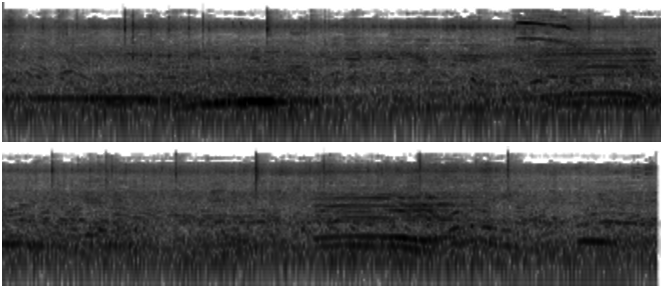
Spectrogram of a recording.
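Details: Cattle during a mating encounter, giving three drawn-out, harmonic moos spread across the recording, with the middle and last calls rising then falling in pitch over a steady rushing background noise.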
